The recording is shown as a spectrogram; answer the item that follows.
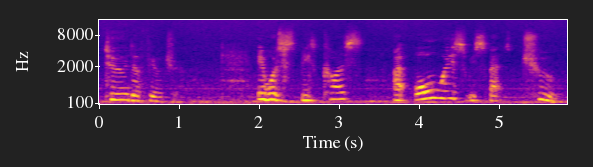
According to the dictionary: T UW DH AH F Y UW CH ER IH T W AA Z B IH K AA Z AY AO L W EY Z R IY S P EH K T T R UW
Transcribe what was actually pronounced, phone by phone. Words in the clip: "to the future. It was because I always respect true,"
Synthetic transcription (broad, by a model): T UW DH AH F Y UW CH ER IH T W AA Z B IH K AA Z AY AO L W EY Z R IY S P EH K T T R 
